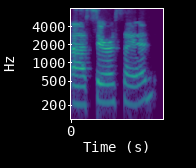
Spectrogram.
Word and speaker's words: Sarah Syed: This is Sarah Syed. Am I pronouncing that correctly, Sarah?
